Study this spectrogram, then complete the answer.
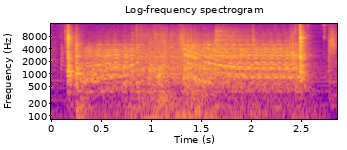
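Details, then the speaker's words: International school bus (skoolie) diesel: brief cranking, then the engine catches and settles into a low, steady idle rumble; normal cold start and idle. "Different? That sounds like a cold start. Yeah. All right, so you can probably hear it, but we got the bus to start."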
